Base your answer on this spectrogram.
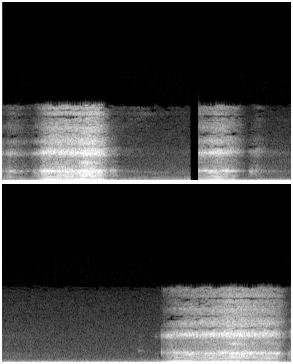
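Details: Three loud, rough, buzzing snores about a second long with quiet between, recorded during sleep with the SnoreLab phone app: snoring.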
